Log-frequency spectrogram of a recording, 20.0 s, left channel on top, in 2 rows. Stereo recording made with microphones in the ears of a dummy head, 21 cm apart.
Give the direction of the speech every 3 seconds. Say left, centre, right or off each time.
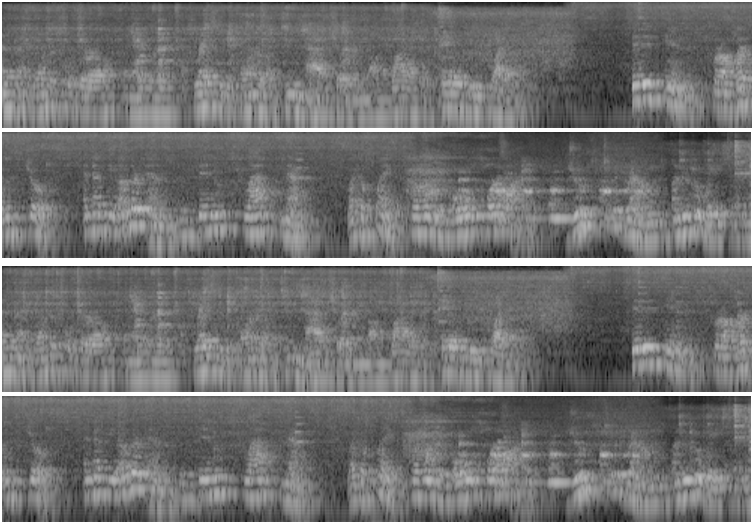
right, right, centre, left, left, left, left.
